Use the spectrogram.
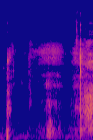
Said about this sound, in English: Gosh, I can't even talk straight after all that anymore. Let me take a sip because it's so exhausting.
